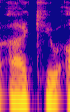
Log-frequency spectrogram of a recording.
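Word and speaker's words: EyeQ: Its product line is called IQ. It sounds like the letters that stand for intelligent quotient, but it's spelled like the word I, implying a combination of machine vision and artificial intelligence.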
